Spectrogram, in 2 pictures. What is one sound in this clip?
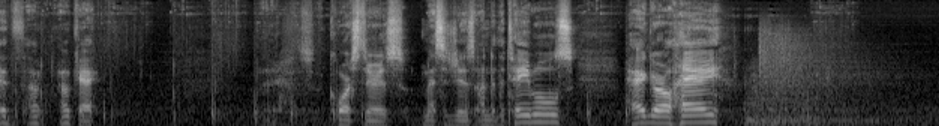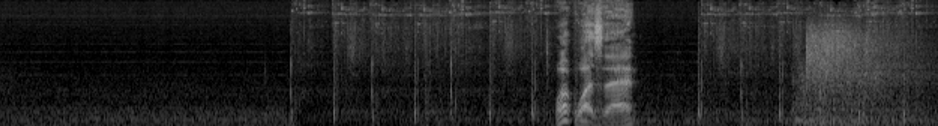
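Armoured footsteps clatter on a stone floor.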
